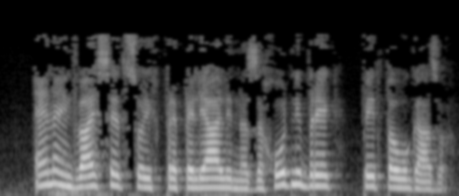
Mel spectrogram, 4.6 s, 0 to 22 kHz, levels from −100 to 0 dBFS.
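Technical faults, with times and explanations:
Throughout: MP3 compression. The speech sounds watery and swirly, with nothing above 10.5 kHz, so the top end is simply gone. Weak detail flickers in and out between frames. The damage is heavy, likely from MP3 at a low bitrate around 32 kbps.
3.61 to 3.64 s: pre-echo. A short hiss of about 25 ms creeps in just ahead of a sharp attack, which lands soft and smeared. The codec spread noise meant for the loud onset across its whole block, including the quiet gap before it.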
